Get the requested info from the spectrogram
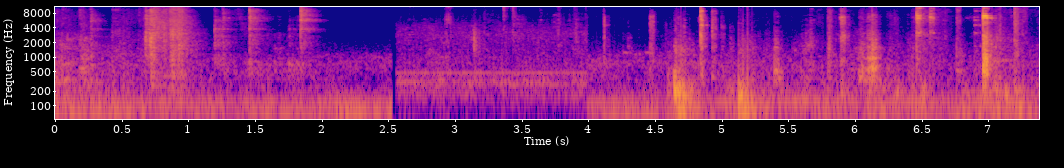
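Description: Sharp metallic clicks and small rattles as a 6 mm Allen wrench works on a unicycle handlebar stem and the metal parts are handled, busier in the second half, with one very sharp click near the end.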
